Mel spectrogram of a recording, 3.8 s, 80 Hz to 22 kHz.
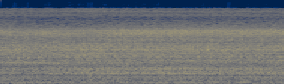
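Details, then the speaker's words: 2010 Chevrolet Captiva petrol engine at 310,249 km, after its belt tensioner pulley was replaced (a fatigued spring had let the belt slacken and make noise). It now idles quiet, steady and even with no belt squeal: a normal idle. "เงียบนะเงียบนะครับตัวนี้เป็นเชฟโรเลตแคปติวานะครับเครื่องเบนซินนะครับปี2010นะครับรุ่นแรกๆเลยนะครับนิ่งทำงานได้ปกตินะครับ"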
